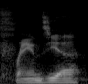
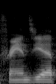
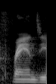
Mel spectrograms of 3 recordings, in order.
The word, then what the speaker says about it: Franzia: and maybe it wasn't Franzia please don't come after me I saw the photo at a glance so it's not frenzy it rhymes with ranzia I don't know but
